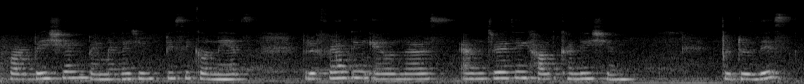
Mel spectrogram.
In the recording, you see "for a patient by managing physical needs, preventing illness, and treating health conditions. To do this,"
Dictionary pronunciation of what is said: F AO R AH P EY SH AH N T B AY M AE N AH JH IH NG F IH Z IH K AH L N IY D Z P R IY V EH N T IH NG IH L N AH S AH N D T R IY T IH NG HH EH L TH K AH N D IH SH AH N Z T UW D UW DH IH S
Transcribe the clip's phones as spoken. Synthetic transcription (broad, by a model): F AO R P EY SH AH N B AY M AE N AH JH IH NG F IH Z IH K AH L N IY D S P R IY F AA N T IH NG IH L N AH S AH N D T R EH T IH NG HH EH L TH K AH N D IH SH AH N T UW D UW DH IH S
